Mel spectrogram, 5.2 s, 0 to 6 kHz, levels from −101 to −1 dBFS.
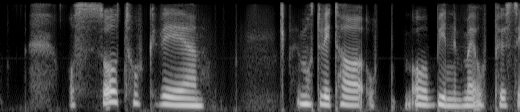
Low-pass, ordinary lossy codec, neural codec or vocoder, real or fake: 5.4 kHz; none; codec, 16 kHz, 1 kbps, X-Codec, HuBERT features, trained on LibriSpeech; fake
